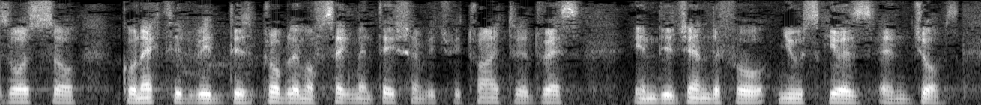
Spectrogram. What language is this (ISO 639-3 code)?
eng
